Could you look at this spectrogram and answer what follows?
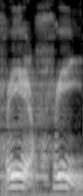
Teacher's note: হি হালকের মধ্যখান দিয়া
